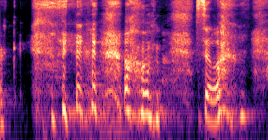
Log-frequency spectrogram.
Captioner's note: laughs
